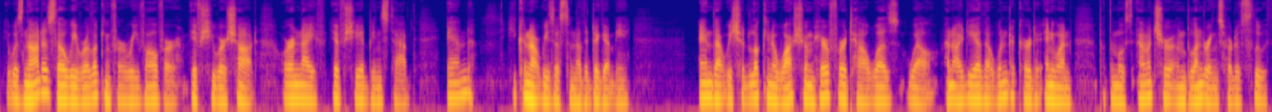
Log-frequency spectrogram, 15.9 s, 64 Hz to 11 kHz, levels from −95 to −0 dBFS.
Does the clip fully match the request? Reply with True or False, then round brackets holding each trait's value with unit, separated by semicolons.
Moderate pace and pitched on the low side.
False (225 wpm; 110 Hz)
